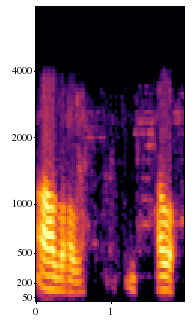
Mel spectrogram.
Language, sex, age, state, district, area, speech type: Assamese, male, 60+, Assam, Nalbari, rural, conversation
